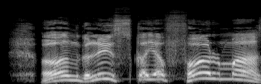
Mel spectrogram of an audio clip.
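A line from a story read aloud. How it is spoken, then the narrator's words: Captain yelling. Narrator (Russian): заорал капитан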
